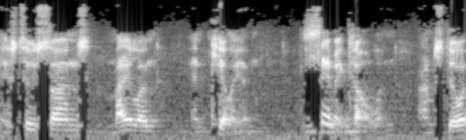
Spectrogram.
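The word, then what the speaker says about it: Chilion: And one translation uses a K instead of a CH, which gives you a hint of how it's supposed to be pronounced. Kilian.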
